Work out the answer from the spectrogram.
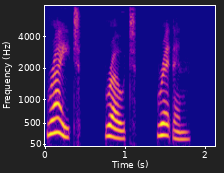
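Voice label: "write wrote written", English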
